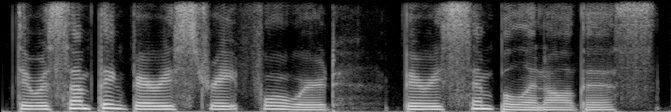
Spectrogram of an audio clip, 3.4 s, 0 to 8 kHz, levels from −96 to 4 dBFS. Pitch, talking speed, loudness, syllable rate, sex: 210 Hz, 180 wpm, -17 LUFS, 6.3 syllables/s, female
